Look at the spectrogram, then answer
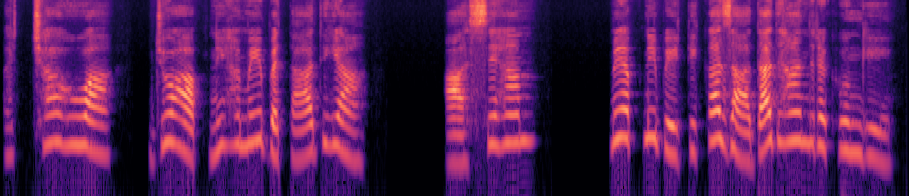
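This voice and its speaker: Woman voicing a high-pitched, devoted mother bird. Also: measured pace, no room sound, clean studio sound. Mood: protective. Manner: tender, emphatic, indignant when her child is threatened. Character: loving, protective mother bird, adult female, fiercely devoted. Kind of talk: Hindi cartoon story voice acting.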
